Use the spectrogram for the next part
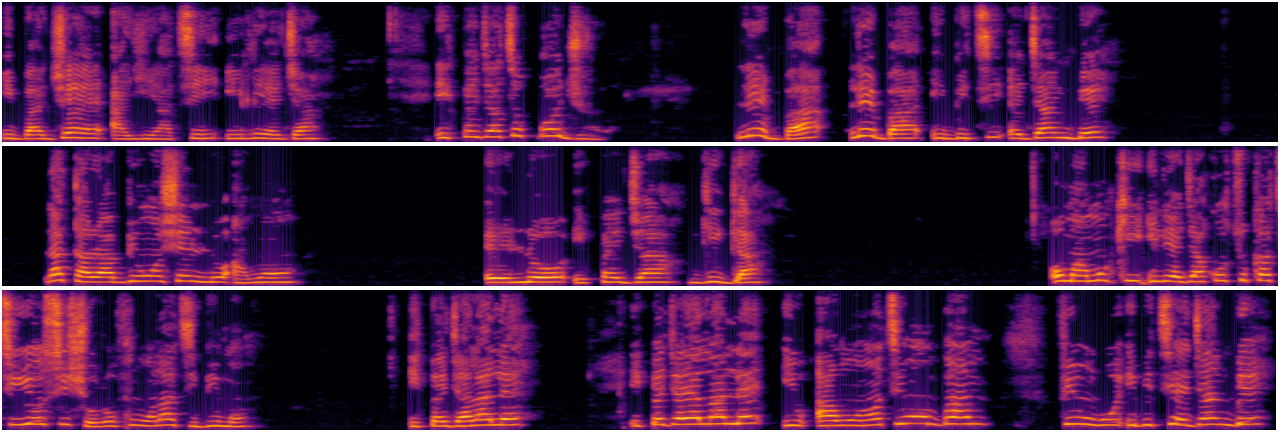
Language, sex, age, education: Yoruba, female, 15-29, tertiary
